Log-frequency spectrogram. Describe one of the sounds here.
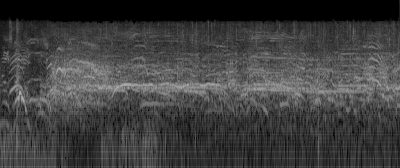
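A crowd of spectators cheers and calls out from the sidelines.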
